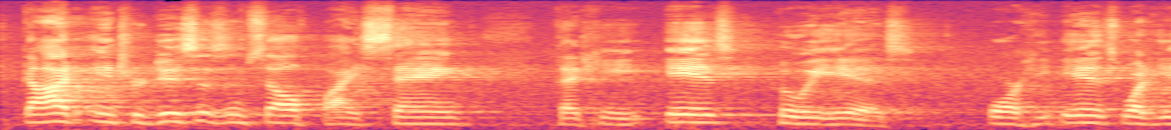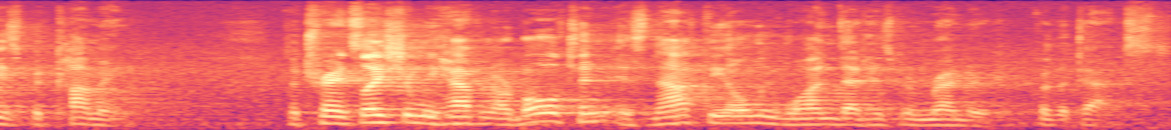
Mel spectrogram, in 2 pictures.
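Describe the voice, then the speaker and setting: A man preaching a sermon as pastor, earnest, slowing down to stress key phrases and repeating lines for emphasis. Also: fairly high pitch. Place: church sanctuary. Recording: echoey church hall with long reverb, faint background noise.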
